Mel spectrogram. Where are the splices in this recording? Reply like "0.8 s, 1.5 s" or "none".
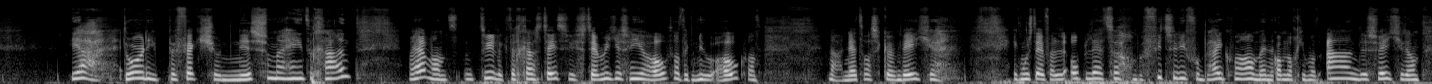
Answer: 1.2 s, 12.7 s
